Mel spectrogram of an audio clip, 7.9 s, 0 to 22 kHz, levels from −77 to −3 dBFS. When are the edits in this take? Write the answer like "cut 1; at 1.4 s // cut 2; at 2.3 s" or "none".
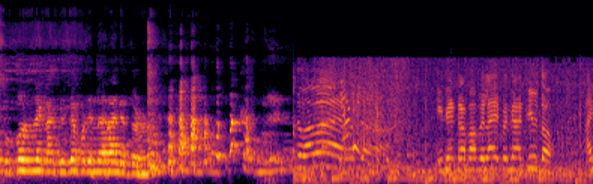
cut 1; at 3.8 s

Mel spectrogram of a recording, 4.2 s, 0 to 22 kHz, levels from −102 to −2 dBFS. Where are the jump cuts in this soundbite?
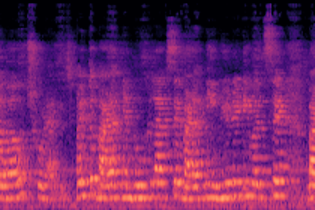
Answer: cut 1; at 1.0 s

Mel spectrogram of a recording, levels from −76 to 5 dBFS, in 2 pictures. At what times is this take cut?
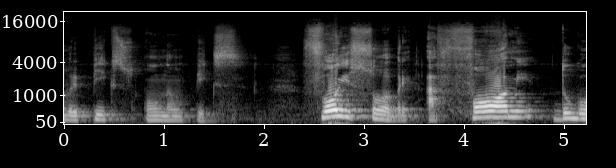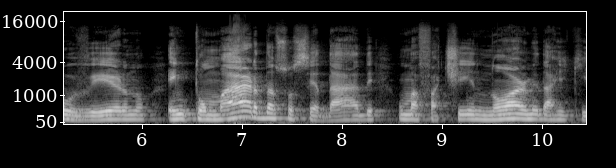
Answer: none

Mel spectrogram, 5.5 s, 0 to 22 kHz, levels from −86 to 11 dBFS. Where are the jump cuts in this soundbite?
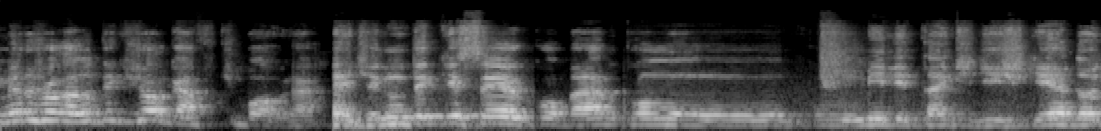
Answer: cut 1; at 1.6 s

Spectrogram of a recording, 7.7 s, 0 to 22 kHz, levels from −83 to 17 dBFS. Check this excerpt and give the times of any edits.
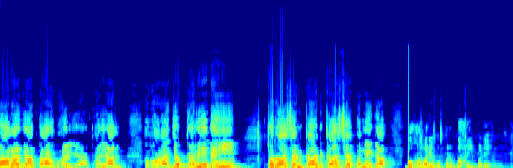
cut 1; at 6.1 s

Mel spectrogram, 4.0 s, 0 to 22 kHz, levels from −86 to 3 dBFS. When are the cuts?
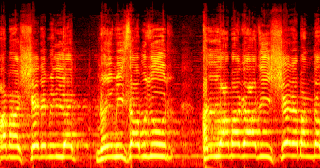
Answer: cut 1; at 1.1 s

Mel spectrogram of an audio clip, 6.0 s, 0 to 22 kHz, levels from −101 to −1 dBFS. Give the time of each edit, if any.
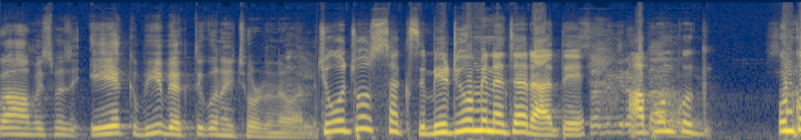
cut 1; at 2.3 s

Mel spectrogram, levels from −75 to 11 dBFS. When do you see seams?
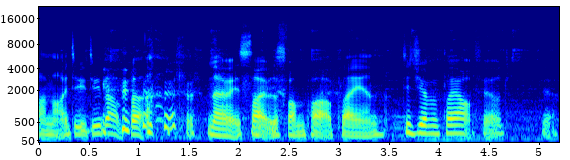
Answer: cut 1; at 3.7 s

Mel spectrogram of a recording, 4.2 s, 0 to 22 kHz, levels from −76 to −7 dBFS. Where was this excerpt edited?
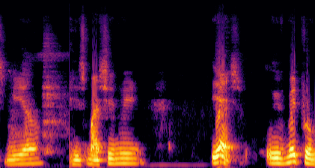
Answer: cut 1; at 0.9 s

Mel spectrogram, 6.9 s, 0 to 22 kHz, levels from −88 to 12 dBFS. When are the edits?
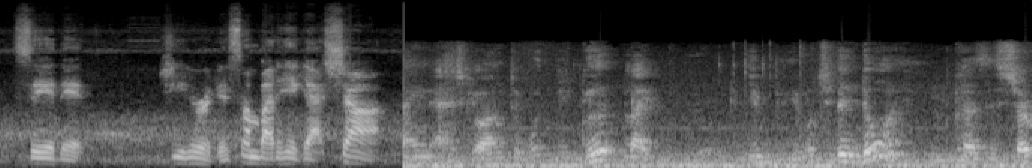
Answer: cut 1; at 2.7 s

